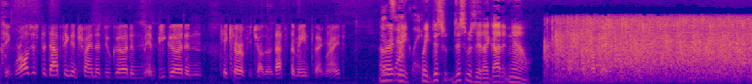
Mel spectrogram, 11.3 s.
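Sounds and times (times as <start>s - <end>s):
speech: 0.1s - 9.3s
crowd cheering: 8.2s - 11.2s.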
